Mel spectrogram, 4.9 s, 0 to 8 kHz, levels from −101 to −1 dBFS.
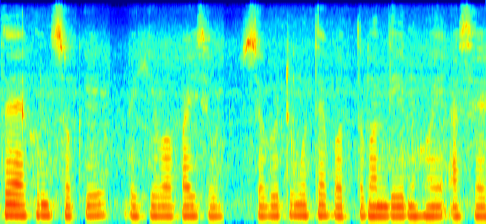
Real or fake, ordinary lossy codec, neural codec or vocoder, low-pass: real; none; none; 7.2 kHz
